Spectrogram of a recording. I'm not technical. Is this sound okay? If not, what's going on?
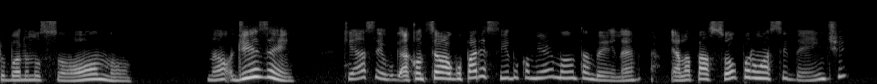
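Yes, this speech sounds fine, with nothing going wrong in it; the slightly narrow, phone-like quality, with the deepest bass trimmed and nothing above about 8 kHz, is just the normal microphone processing a call applies.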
